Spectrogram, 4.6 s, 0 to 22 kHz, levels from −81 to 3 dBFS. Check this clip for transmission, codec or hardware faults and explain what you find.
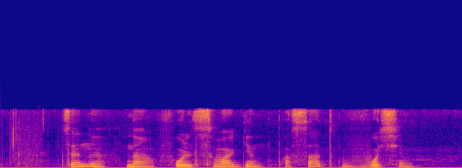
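One hardware fault is present. From 0.0 to 2.0 s, Wi-Fi interference produces a steady tick every 102.4 ms, roughly ten per second, about 30 dB below the speech. It comes from a nearby radio's beacon being rectified by the audio circuit.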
